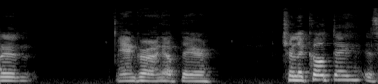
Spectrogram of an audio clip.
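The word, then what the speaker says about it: Chillicothe: Chilikote is how they pronounce it. Uh, but you can say chilikathy.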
